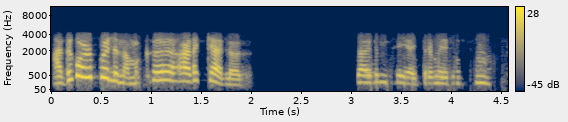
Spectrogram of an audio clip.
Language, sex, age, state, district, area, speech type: Malayalam, female, 18-30, Kerala, Thiruvananthapuram, rural, conversation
